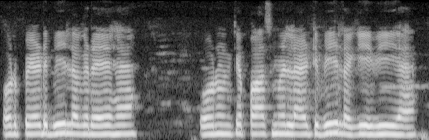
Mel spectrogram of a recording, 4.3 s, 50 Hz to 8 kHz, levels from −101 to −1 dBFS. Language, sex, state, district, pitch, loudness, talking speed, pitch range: Hindi, male, Uttar Pradesh, Saharanpur, 185 Hz, -14 LUFS, 210 wpm, 180-190 Hz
